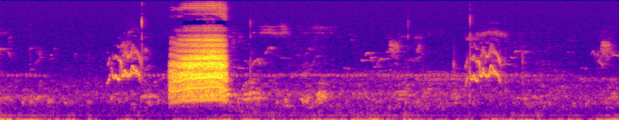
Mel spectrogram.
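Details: Red-winged starling female coping with an injured, deformed beak in a suburban garden in Pretoria, South Africa: two short wavering whistled phrases about five seconds apart, with a loud harsh rasping burst between them and faint background hum.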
